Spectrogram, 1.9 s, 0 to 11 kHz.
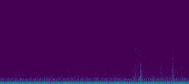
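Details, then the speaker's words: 1999 Dodge Durango SLT, sat since 2009, idling at about 1500–1600 rpm after a highway drive and restart: steady, even hum well above normal idle with no dip or hunting; throttle not stuck, high idle. "And it's even higher now. Look at that. Oh, now we're back down to 15. So, 16 actually. So let's pop the hood here. Let's go have a look. I mean, it sounds good, but it's a little high."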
